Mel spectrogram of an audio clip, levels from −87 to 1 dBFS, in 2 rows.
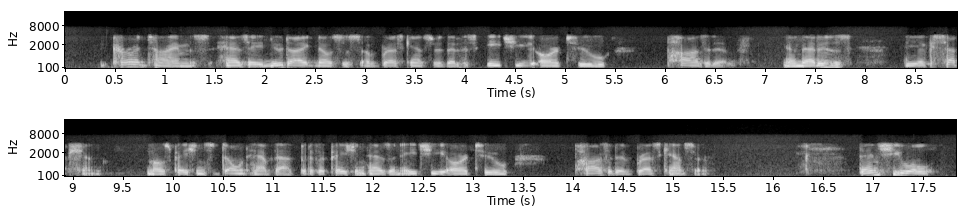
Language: English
